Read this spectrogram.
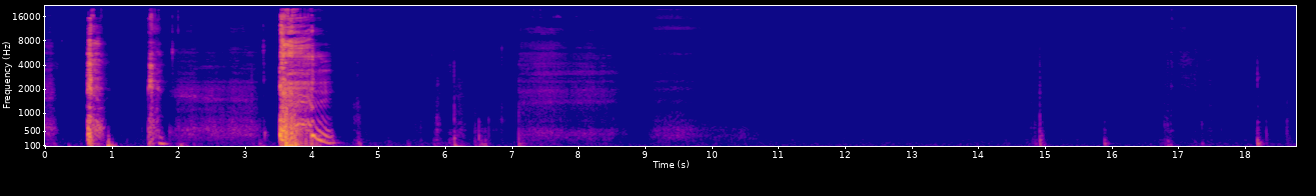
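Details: Three sharp explosive coughs, the last long and harsh, with throat noise after, then a quiet room with faint small sounds: a cough recorded while studying.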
